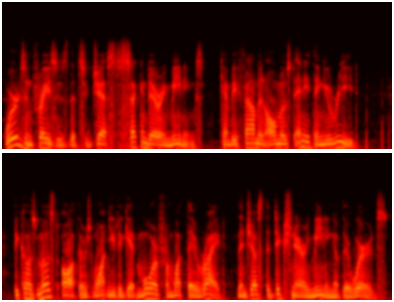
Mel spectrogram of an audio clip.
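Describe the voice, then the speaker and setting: A man narrating an educational film in a measured, instructional manner, with questions put to the viewer. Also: on the low side, lively intonation, darkish tone. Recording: muffled 1970s educational film soundtrack with music.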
